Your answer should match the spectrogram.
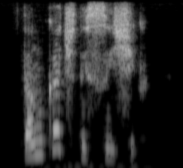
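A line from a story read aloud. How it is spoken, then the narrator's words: Bitter self-mocking laugh. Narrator (Russian): довольно горько посмеялся над собой Касьян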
